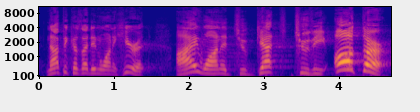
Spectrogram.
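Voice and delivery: loud, building preacher's fervor; preaching at full force. Acted. Pastor stirring the church about his conversion, fervent loud preaching. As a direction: pour it out to the congregation with rising passion.

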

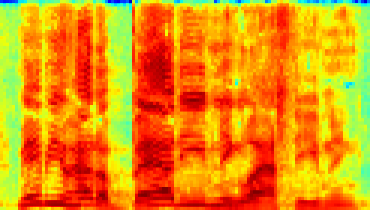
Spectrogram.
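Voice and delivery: ordinary talk

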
